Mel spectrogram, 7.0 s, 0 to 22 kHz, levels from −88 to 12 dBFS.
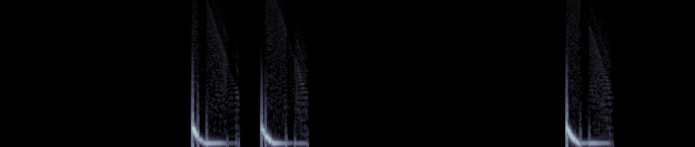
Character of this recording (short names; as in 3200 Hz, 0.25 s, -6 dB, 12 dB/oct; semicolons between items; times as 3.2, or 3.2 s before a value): a quantiser's noise floor 10-bit, dither none; chopped level 3.4 Hz, depth 60%, duty 70%; a shimmering, thickened sound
